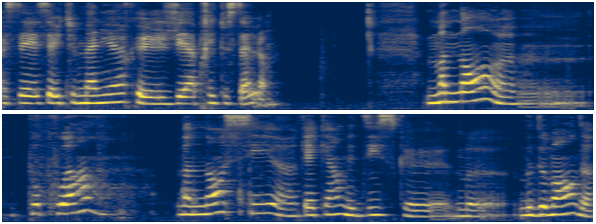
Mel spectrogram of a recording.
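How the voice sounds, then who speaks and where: A woman at a very slow pace, with long, frequent pauses and audible room echo. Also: medium pitch for a woman, ordinary pitch variation. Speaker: language learner. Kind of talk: casual recorded voice message monologue. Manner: halting, hesitant with many fillers.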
